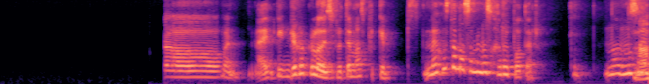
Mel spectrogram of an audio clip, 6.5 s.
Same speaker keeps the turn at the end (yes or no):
no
